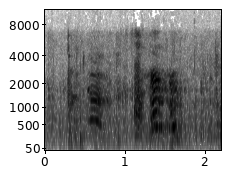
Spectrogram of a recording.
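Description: A dog barks a few times in short bursts at moderate distance, with yips and a whimpering edge, heard indoors near a house.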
